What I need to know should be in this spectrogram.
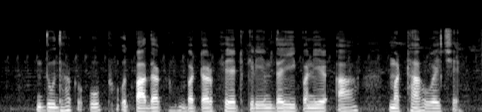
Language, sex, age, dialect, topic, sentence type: Maithili, male, 31-35, Eastern / Thethi, agriculture, statement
